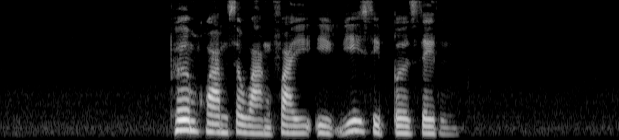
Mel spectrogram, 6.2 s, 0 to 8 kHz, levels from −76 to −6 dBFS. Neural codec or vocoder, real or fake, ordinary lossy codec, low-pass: none; real; none; none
